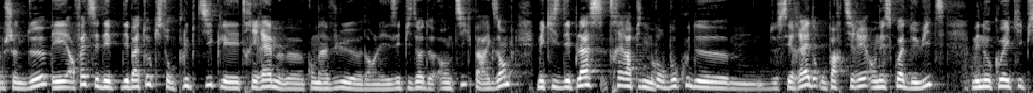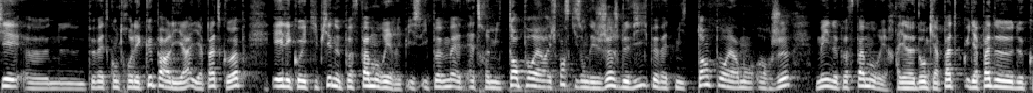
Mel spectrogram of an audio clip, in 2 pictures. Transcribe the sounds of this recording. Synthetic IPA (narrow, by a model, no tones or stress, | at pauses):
mʃɔnd̪øeɑ̃fɛt̪sɛd̪ed̪ebat̪okʲi̥sɔ̃plypə̥t̪iklet̪χiʁɛmøkɔ̃navyød̪ɑ̃lezepizɔd̪ɑ̃t̪ikpaʁɛɡzɑ̃pl | mɛkʲis̬əd̪eplast̪χɛʁapid̪mɑ̃uʁbokud̪əmd̪əseʁɛd̪ɔ̃paʁt̪iʁeʔɑ̃nɛskwat̪̚d̪əɥit̪ | mɛnokɔekʲipjeønəpœvɛt̪χəkɔ̃t̪χolekəpaʁliailjapad̪əkɔɔp | elekɔekʲipjenəpœvpamuʁiʁiilpœvɛɛt̪χəmit̪ɑ̃pɔʁɛʁ̃eʒəpɑ̃skilzɔ̃d̪eʒɔʒd̪əviilpœvɛt̪χəmit̪ɑ̃pɔʁɛʁmɑ̃ʔɔʁʒø | mɛilnəpœvpamuʁḭːʁd̪ɔ̃kijapad̪əiljapad̪əd̪ək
